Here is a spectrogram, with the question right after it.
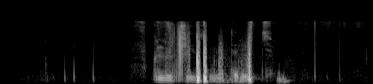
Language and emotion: Russian, neutral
